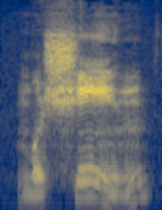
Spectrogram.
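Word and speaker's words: machine: 전자기기의 영어로 dvrs dvrs 머시 인 머시 인 이건 기계 를 뜻하죠 머신 이란 단어는 특이하게 50 부분에 강세가 있기 때문에 반드시 뭐 50 뭐 시인 이라고 발음을 해 주셔야 됩니다 전자기기와 기계의 옛일 한번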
